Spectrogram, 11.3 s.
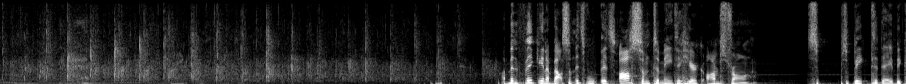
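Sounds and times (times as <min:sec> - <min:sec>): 
audience hand clapping: 0:00.0 - 0:06.9
speech: 0:06.4 - 0:09.5, 0:10.6 - 0:11.3.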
